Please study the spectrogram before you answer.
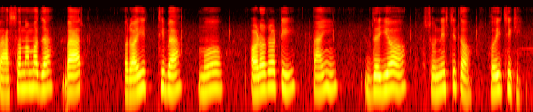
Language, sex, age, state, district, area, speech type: Odia, female, 60+, Odisha, Kendujhar, urban, read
